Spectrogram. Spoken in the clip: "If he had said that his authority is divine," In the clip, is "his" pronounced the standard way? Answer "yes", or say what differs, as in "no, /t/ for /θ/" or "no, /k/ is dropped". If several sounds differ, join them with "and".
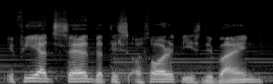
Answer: no, /s/ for /z/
